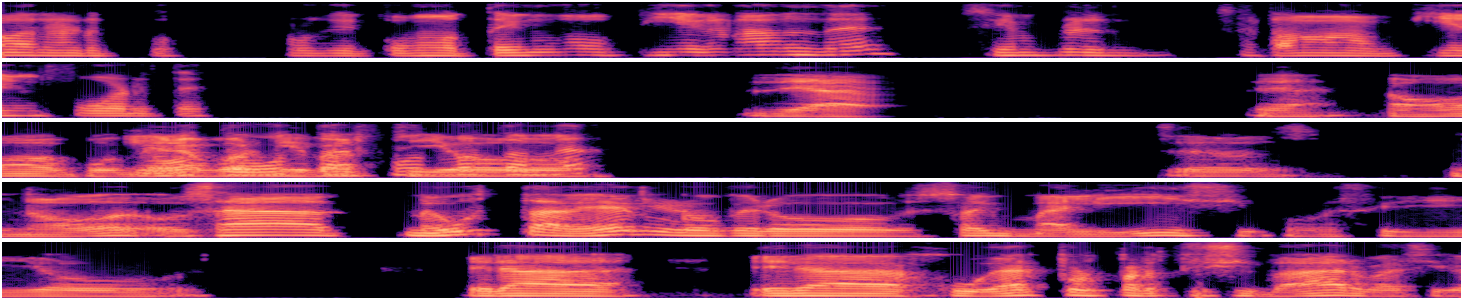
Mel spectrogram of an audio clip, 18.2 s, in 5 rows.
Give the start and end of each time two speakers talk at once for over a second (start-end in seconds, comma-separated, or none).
7.6-8.8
